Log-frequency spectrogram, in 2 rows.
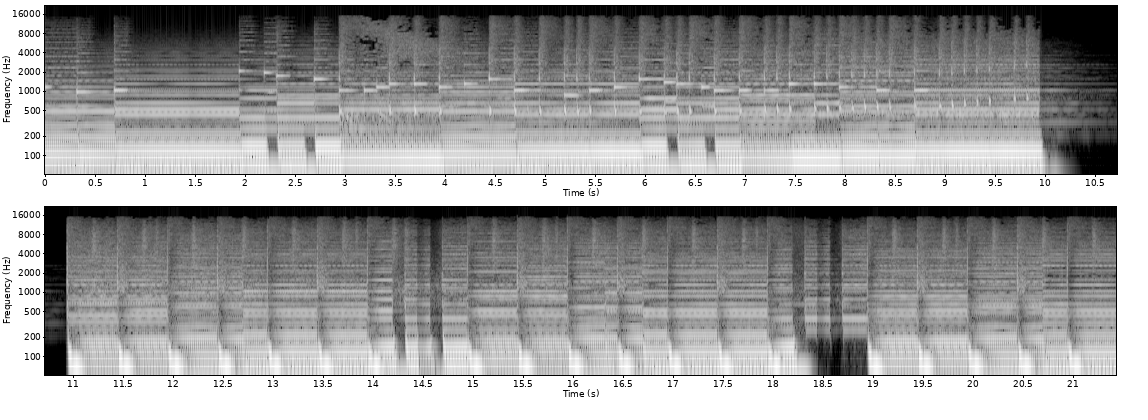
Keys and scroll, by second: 2.0 BackSpace, 2.0 0, 10.7 ctrl+=, 19.7 7, 20.6 0.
